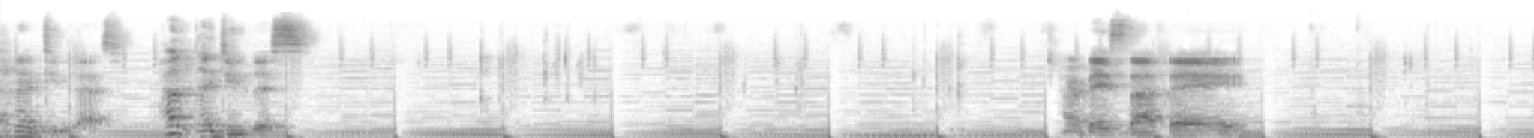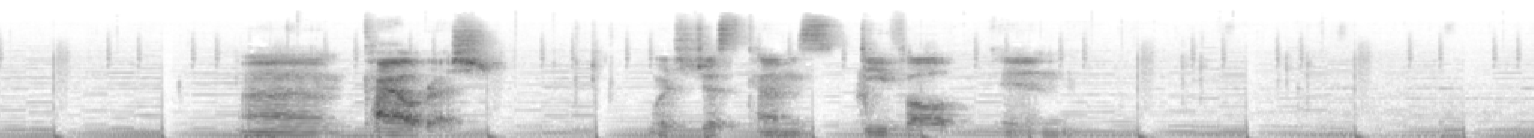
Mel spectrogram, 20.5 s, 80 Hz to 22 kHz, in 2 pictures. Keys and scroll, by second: 3.2 ], 3.4 ], 3.5 ], 3.8 ], 5.2 ctrl+z, 6.2 ctrl+z, 8.0 x, 9.4 ctrl+z, 11.7-12.7 typing, 13.9 ctrl+z, 14.1 x, 18.8 ctrl+z.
